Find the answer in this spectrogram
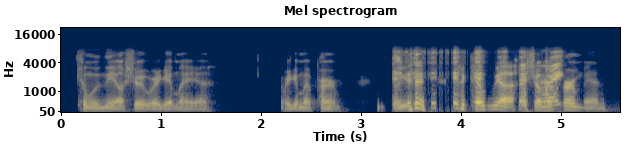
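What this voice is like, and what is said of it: Sexy voice imitating another person. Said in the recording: “In that sexy voice of his.”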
